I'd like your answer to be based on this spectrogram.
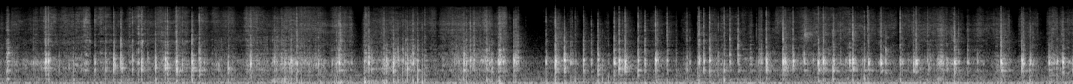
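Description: Long nails tap rapidly on the flat base and side of a small, hollow, empty green plastic cup held sideways. The result is a dense, continuous stream of quick, dry, hollow clicks with a woody tone centered around 1 kHz. Each tap dies away almost instantly.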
